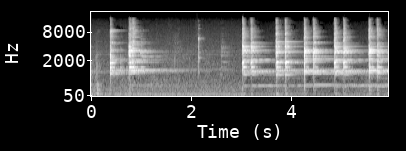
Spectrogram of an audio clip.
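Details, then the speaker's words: Sur Ron Light Bee supermoto front wheel build, spokes plucked on a stand to check tension by ear: bright, clear pings at one even pitch spoke to spoke; evenly tensioned spokes. "you want it to have a like kind of higher pitchers higher pitch sound you you want all the sound the same basically"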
